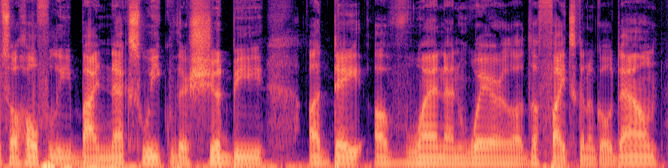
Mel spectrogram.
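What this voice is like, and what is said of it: Sick, under-the-weather voice. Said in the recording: “sorry for my voice, ... I got a little bit under the weather as of late”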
